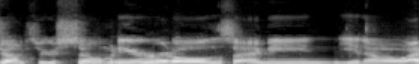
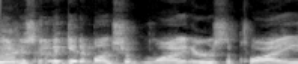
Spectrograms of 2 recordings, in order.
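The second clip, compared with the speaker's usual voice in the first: usual speaking voice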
